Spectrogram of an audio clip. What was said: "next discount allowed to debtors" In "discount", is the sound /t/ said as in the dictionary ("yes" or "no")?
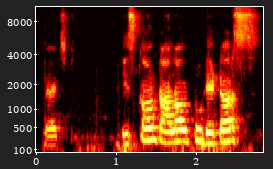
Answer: yes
